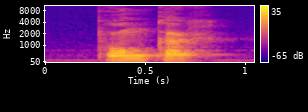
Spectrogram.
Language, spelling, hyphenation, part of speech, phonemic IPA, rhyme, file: Dutch, pronker, pron‧ker, noun, /ˈprɔŋ.kər/, -ɔŋkər, Nl-pronker.ogg
- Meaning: 1. a show-off 2. a dandy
